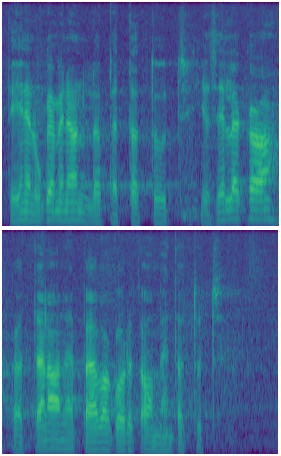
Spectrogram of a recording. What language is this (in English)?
Estonian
